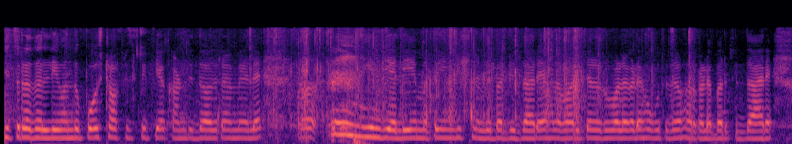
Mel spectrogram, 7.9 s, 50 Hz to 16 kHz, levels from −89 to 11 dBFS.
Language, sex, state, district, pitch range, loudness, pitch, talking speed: Kannada, female, Karnataka, Mysore, 205-220 Hz, -27 LUFS, 210 Hz, 145 wpm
